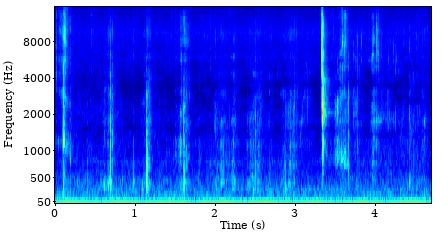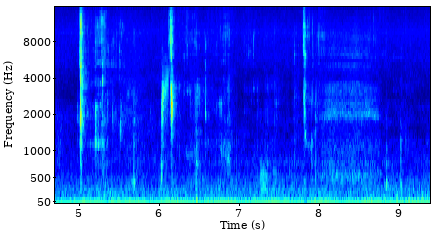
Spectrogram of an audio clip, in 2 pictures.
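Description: Close-miked biting and chewing of crisp, unripe green mango: sharp, wet crunches every second or so, the loudest about a third of the way in. Near the end comes a short soft rasp as another chili-salt-coated slice is lifted from the plate.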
